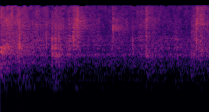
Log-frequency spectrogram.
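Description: Faint handling of wooden stretcher strips being pushed together at a mitred corner joint by hand: a few soft clicks and rubs of wood on wood.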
